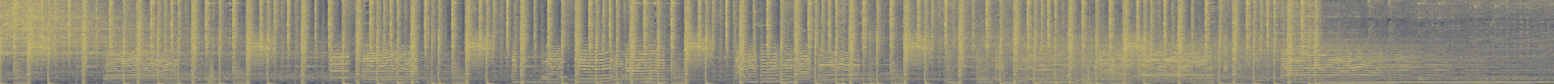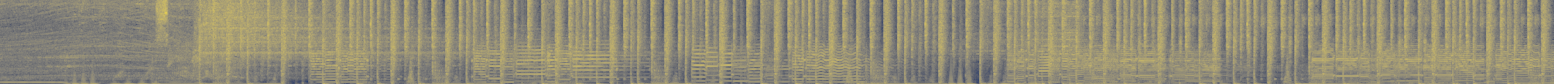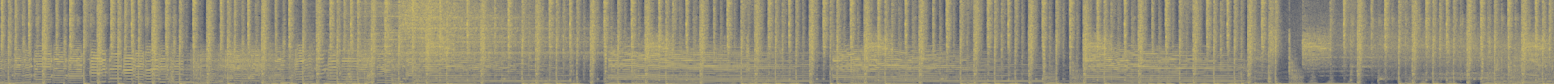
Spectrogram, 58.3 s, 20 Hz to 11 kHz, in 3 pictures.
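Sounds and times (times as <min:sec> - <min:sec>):
guitar remix: 0:00.0 - 0:58.2.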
